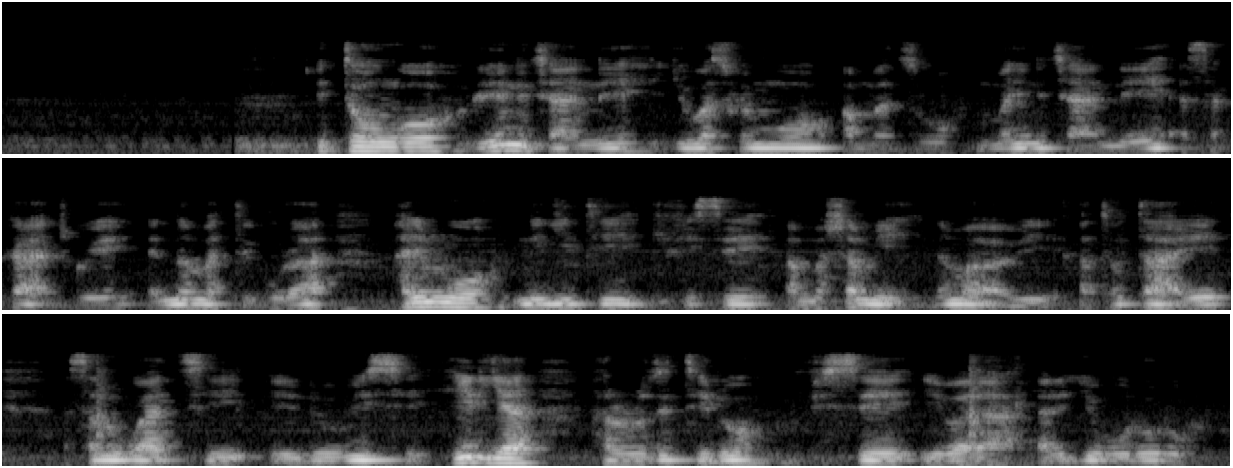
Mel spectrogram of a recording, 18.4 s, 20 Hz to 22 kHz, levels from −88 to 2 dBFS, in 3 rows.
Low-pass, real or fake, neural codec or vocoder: 7.2 kHz; real; none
